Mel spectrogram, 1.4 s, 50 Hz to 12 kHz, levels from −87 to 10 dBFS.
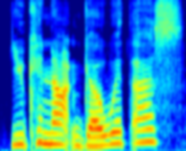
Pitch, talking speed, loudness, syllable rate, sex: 225 Hz, 215 wpm, -15 LUFS, 4.9 syllables/s, female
